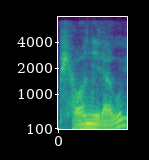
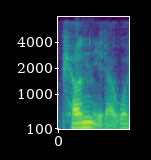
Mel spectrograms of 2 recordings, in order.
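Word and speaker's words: 便: 편할 자인데 편할 자인데 이게 똥 오줌과 관련돼 있을 때는 변이라고 읽습니다 그래서 대변 대변 소변을 때 똥과 관련돼 있으면 변이라고 해요 그래서 변기라고 하죠 변기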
